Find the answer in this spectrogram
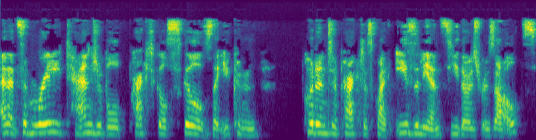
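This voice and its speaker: With a South African accent, a woman speaks very fast at a fairly high pitch. The sound is dry and close, with no echo. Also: ordinary pitch variation. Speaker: agile coach. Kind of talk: interview.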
